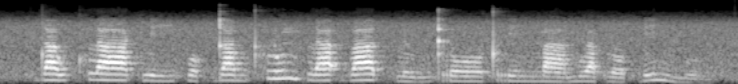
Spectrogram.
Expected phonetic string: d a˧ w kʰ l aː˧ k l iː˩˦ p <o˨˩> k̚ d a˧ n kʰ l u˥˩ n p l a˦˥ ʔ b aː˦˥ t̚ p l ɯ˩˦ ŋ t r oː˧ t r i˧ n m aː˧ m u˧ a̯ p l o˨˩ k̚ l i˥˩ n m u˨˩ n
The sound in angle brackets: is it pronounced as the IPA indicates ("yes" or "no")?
yes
